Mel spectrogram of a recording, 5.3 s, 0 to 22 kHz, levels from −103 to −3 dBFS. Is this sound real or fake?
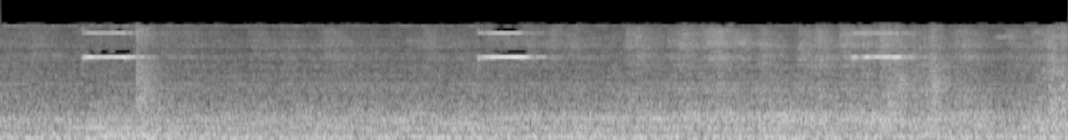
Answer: real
